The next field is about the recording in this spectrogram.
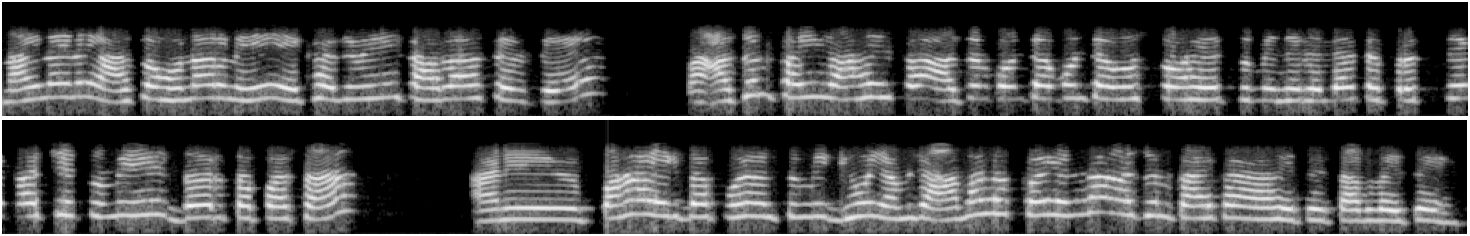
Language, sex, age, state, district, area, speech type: Marathi, female, 45-60, Maharashtra, Nanded, urban, conversation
